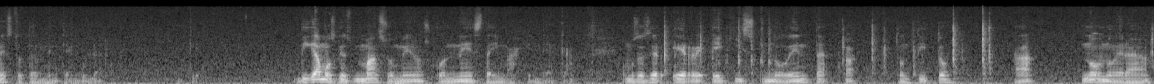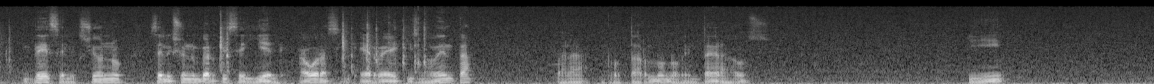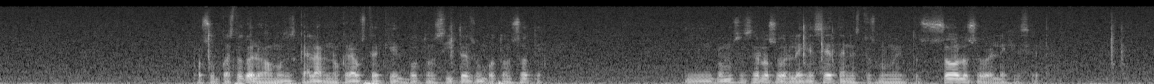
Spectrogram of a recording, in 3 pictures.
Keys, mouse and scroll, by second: 2.2 click, 2.5-3.0 scroll down 2, 3.5 scroll down 2, 3.8-4.7 scroll up 3, 4.7 scroll down 2, 6.8 r, 7.1 x, 7.3 KP_9, 7.5 KP_0, 7.8 KP_Enter, 8.8 ctrl+z, 9.7 ctrl+a, 11.7 a, 12.9 right click, 13.8 l, 15.1 r, 15.3 x, 15.6 KP_9, 15.7 KP_0, 15.8 KP_Enter, 16.8-18.6 middle drag, 19.7-22.6 drag, 22.6-23.1 scroll down 1, 23.3-24.6 middle drag, 24.7-25.2 scroll up 1, 25.5-26.7 shift+middle drag, 27.7 s, 29.4 click, 31.2 s, 31.4 z, 33.5 click, 34.3 s.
